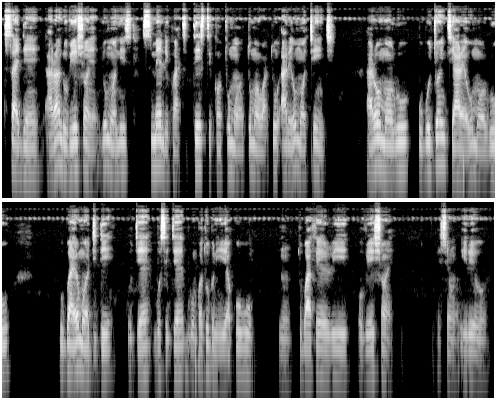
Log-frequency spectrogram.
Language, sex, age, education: Yoruba, male, 30-45, tertiary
